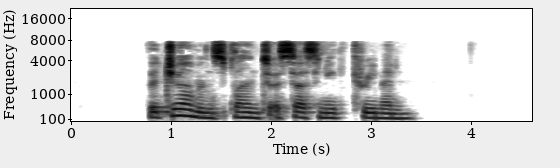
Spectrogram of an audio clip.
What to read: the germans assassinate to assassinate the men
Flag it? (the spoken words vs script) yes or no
yes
